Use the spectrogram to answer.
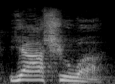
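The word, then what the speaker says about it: ישוע: that famous Jewish surgeon his name in the Hebrew language is pronounced yahshua translated into English is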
